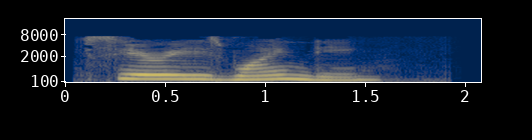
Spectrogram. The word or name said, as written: series winding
